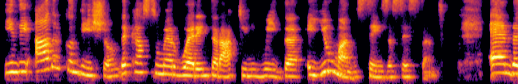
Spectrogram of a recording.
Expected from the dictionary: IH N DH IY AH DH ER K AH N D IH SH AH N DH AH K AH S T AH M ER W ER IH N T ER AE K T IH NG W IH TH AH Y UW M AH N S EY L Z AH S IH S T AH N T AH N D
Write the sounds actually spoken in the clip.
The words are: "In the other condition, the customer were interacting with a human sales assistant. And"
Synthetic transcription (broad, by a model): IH N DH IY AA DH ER K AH N D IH SH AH N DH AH K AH S T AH M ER W ER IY N T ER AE K T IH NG W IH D AH Y UW M AH N S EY Z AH S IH S T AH N T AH N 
